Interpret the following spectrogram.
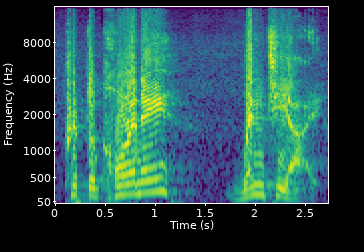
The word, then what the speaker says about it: Cryptocoryne wendtii: I've seen people say wendtii, all kinds of ridiculous pronunciations for the special name of this plant. So here goes. Cryptocoryne wendtii. Okay? Cryptocoryne wendtii.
